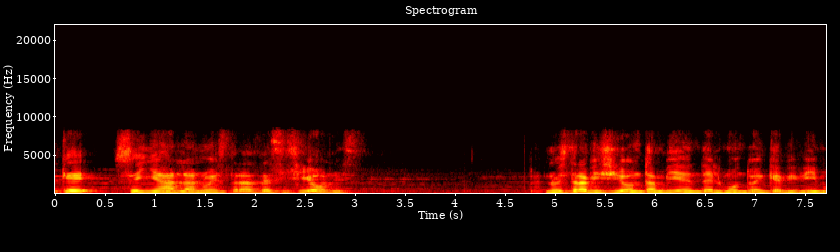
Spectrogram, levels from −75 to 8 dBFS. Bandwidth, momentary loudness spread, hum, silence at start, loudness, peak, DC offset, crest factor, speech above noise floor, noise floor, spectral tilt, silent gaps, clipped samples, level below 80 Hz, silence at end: 8.8 kHz; 9 LU; none; 0 s; -21 LUFS; -2 dBFS; under 0.1%; 20 dB; 31 dB; -52 dBFS; -5.5 dB/octave; none; under 0.1%; -56 dBFS; 0 s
